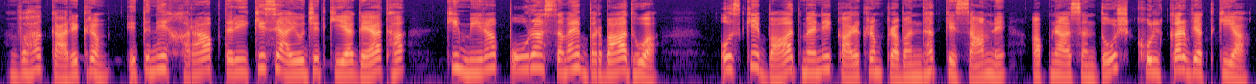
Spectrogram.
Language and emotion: Hindi, disgusted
